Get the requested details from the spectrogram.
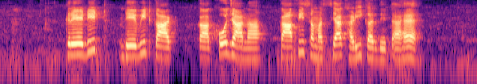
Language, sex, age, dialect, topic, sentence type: Hindi, female, 41-45, Marwari Dhudhari, banking, statement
